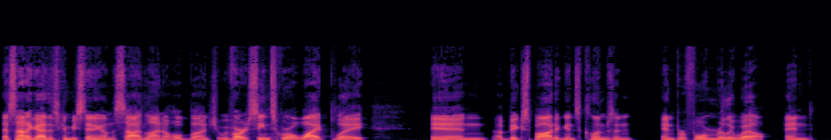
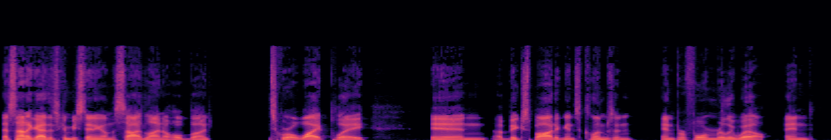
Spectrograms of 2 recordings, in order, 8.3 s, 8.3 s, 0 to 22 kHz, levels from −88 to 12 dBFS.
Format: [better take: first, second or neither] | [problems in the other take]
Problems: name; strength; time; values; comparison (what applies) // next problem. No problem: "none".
first | audio cutting out; at 2 s for 0.5 s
